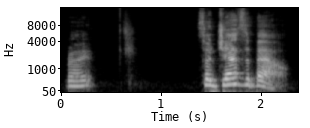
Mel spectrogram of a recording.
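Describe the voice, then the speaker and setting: Live-stream astrologer host, chatty and direct, echoes her own lines, mid-pitched voice. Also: very animated, takes it slowly, vocal fry, fairly bright tone. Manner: chatty, repeats her own phrases, addresses viewers directly. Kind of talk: casual live-stream chart reading.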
